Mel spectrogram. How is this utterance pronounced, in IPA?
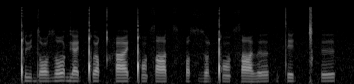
ǃydozˤyɡæ ǃuqʰæǃõsˤ æt͡sʰʏsˤ zyǃõsˤæðə | tekǀʰɘ

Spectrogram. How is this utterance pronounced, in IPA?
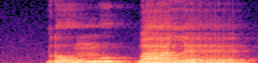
ɾo˧mu˦ ɡ͡ba˧lɛ˨

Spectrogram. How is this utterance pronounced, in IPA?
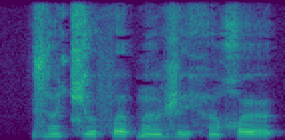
zœ̃t͡ɕɵ fɐɓœ̃ ʐehœ̃χœ

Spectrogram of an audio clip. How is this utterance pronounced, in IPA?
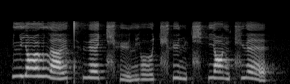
ljɑ˥ʊ̯la˧˥ɪ̯ t̪ʰɥɛ˥t͡ɕʰy̰˨˩ljo˧˥ʊ̯t͡ɕʰy˥˧n t͡ɕʰjɑ˥˧ŋt͡ɕɥɛ˥˩

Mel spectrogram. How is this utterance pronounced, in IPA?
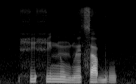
hi˦hi˦ nũ˦˨bɛ̃˧ sa˦bu˧

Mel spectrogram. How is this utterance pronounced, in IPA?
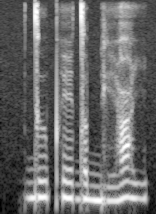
dɯpʰedʌ bʲe̤ʕi̤

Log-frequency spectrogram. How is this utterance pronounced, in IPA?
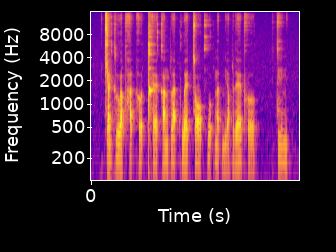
t͡ɕa˧jklu˧a̯ pʰa˦˥t̚hɤː˨˩t̚ kʰɛː˩˦ka˥˩ŋpla˦˥t̚ kwɛː˦˥t̚ sɔː˨˩kʰwo˥˩k̚na˨˩t̚ni˩˦a̯ prɛː˥˩pʰɤː˨˩k̚ | ti˧n

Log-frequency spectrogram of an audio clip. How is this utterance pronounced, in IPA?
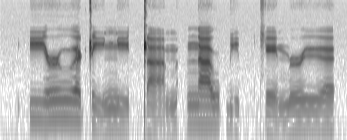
ʔi˧ɹu˧ə̯ ʈi˨˩˨ ɲi˨˩t̚ʈa˨˩˨m | na˧wɓi˨˩p̚ce˨˩˨mɹɨ˧ə̯

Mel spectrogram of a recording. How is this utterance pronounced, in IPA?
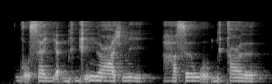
ɡo̰sæ ʎæ̰ɡ͡bḭɡḭ n̪yʕɑçn̪i | ɦɑsø wo̰ ɡ͡bikʕø

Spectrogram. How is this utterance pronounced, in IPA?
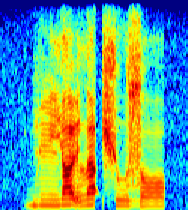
bĩ˨ja̰˦˨ɪ̯ lä˦ʔʃu˨ zɔ˨

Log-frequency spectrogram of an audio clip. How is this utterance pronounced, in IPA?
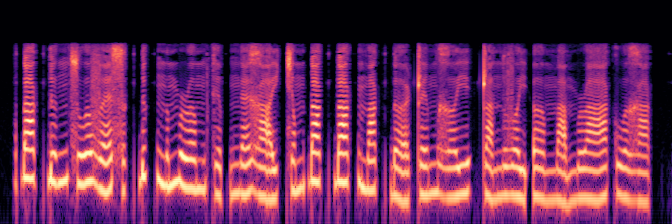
ɗa˦˥k̚ɗɨ˧˥ŋsu˧˥ə̯ vɛ˨˩˦sə˨˩k̚ɗɨ˦˥k̚nə˧˥m ɹə˧mke˨˩p̚ ŋɛ˨˩˦ɣaː˨˩˨jcə˧˥m ɗa˦˥k̚ɗa˦˥k̚ ma˦˥k̚ɗəː˨˩˨ʈe˧˥mɣə˧˥j | ʈa˨˩˨nvə˨˩j ʔəː˨˩ma˨˩˨mɹaː˨˩˦ ku˨˩ə̯ɣa˨˩k̚

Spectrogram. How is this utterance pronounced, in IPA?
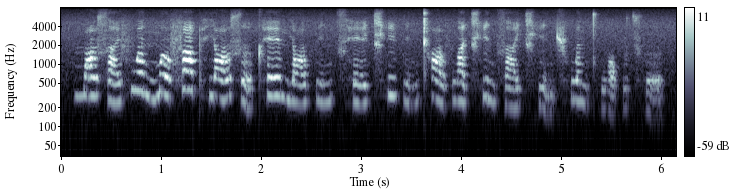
mɑ˦ʊ̯sa˨˦ɪ̯ fwə˥˨nmɤ˥˨ fä˦pʰjɑ˨˦ʊ̯ sɹ̩˨˩t̪ʰe˦ɪ̯mjɑ˨˦ʊ̯ pi˨˦nt͡sʰe˨˦ɪ̯ t͡ɕʰi˦pi˨˦n kʰɑ˥˨ʊ̯fwä˥˨t͡ɕʰi˥˨nsa˨˦ɪ̯ t͡ɕʰḭ˨˩nʈ͡ʂʰwə˥˨n t̪ʰwɔ̰˨˩pu˦t͡sʰɹ̩˨˩

